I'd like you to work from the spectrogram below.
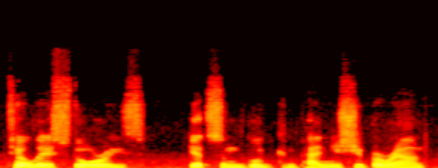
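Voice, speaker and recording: Aussie bloke hosting a chat show, reads out comments, laughs a lot, dry close sound. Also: male voice, medium pitch, fairly even intonation, moderate pace, dark tone, no echo. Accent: Australian. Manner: joking, laughs often, reads out viewer comments. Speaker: host. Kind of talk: casual chat.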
